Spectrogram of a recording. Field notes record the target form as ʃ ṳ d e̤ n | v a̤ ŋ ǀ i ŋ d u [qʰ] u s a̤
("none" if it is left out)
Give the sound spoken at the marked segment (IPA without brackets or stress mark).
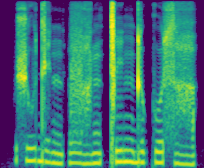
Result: k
